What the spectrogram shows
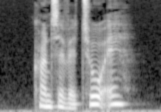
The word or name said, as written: konservatorium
